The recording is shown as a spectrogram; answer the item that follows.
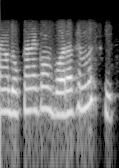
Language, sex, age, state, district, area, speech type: Odia, female, 18-30, Odisha, Jajpur, rural, conversation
